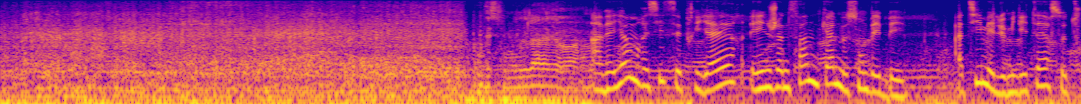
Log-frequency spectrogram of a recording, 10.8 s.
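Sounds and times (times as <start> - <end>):
heavily loaded off-road vehicle pulling away: 0.0 - 10.8
speech: 5.4 - 10.8.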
